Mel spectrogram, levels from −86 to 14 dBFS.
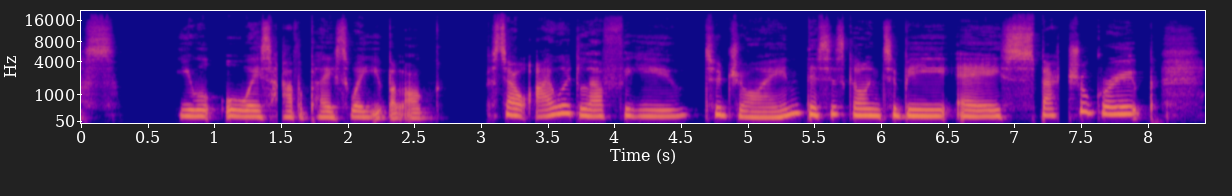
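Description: At 1.47 to 1.52 s, after "will always", the speech drops to silence for about 45 ms before "a place where you". At 7.33 to 7.41 s, after "going to be a", an 82 ms silent gap follows. Both are Bluetooth stalls, likely from interference delaying packets until the headphone buffer ran empty. Each gap is full silence rather than a crackle or warble.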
